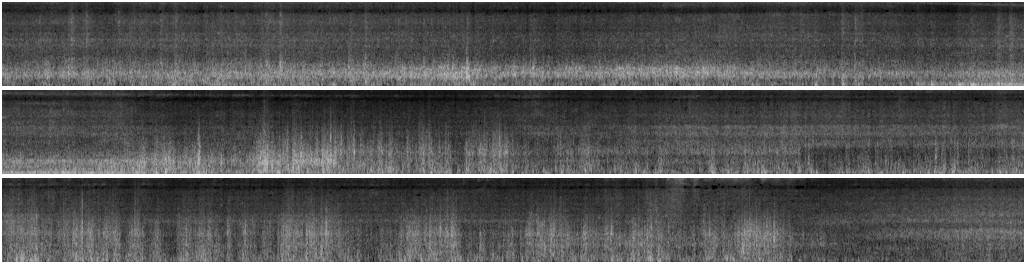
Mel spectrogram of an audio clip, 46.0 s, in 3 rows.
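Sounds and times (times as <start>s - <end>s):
wind buffeting the microphone: 0.0s - 43.0s
train wheels clattering on rails: 0.0s - 45.9s
high hiss: 40.3s - 45.9s.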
